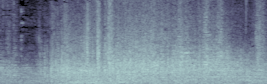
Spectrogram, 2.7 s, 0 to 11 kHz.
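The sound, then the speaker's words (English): A blast sets off an ice cave-in, heard as a heavy, deep rumble that swells after a moment and then keeps roaring with no break, and no voices over it. “Another blast starts an ice cave-in and all but buries the frightened C-3PO.”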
